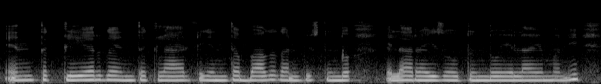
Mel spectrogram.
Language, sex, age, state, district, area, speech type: Telugu, female, 18-30, Andhra Pradesh, Kadapa, urban, spontaneous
